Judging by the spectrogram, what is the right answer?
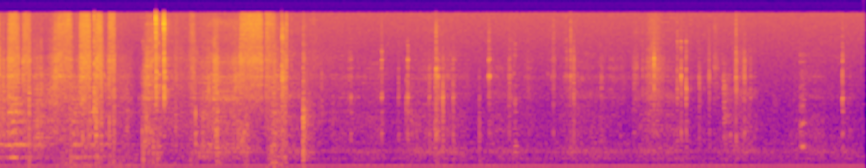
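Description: Hands fitting a self-adhesive chainstay protector on a road bike: rustling and rubbing for the first few seconds, then faint scattered taps and small clicks as fingers press the strip onto the chainstay, over a steady low hum.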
